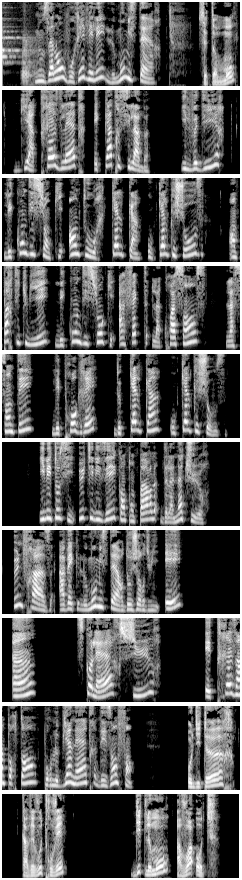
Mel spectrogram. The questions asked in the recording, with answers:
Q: Auditeur, qu'avez-vous trouvé?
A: Le mot mystère d'aujourd'hui est environnement.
